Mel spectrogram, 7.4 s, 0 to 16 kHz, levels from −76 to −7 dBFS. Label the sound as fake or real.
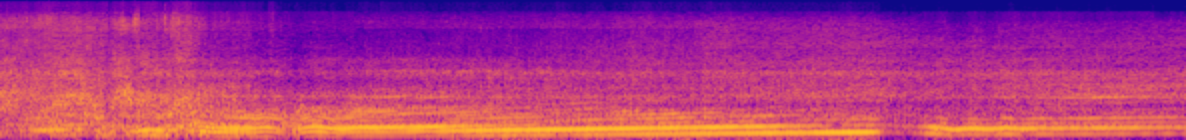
real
